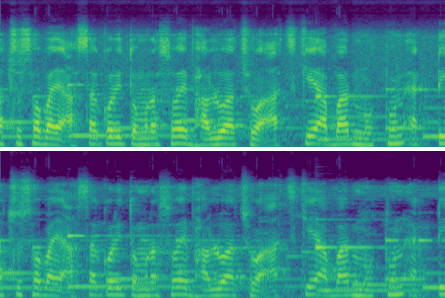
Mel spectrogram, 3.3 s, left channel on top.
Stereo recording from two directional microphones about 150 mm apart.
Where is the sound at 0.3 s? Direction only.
25° left (ahead or behind).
